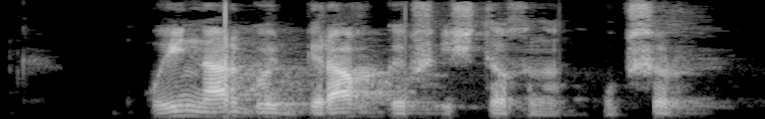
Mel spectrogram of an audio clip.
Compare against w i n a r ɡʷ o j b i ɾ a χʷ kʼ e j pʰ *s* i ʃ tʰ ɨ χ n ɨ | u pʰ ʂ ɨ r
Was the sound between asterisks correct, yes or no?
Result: no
